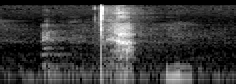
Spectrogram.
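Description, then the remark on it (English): A single sharp sneeze from someone with a cold, preceded by a brief intake and followed by a softer vocal murmur. “God bless you.”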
